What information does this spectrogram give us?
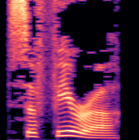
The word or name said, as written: safira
